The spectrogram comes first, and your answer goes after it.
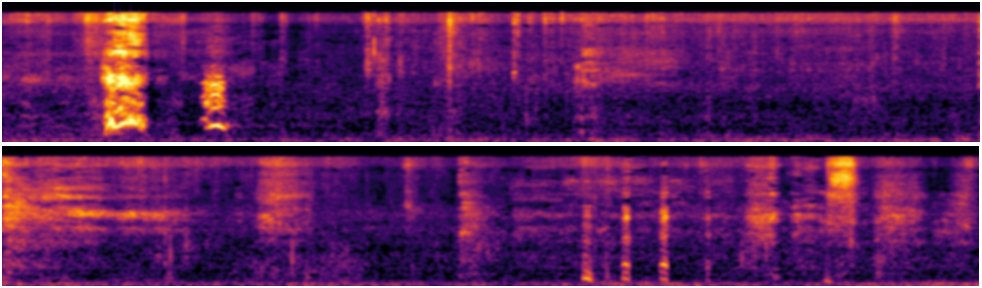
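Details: Dog from a German shepherd and Presa Canario meeting with mother and puppies gives two quick, loud barks in close succession, then quieter scuffling and faint voices.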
